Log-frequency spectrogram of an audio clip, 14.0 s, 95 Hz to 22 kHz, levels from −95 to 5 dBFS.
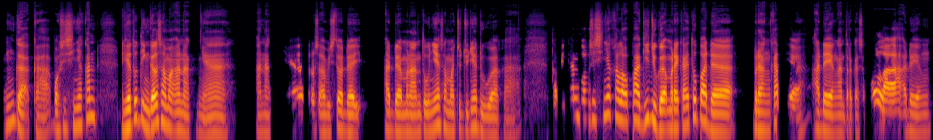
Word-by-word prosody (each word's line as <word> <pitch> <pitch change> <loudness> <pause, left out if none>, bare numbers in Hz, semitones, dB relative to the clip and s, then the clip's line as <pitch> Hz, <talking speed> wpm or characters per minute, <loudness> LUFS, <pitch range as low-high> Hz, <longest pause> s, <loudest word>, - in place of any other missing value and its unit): Enggak 195 +4 0
Kak, 120 -2 -7
posisinya 155 +4 -4
kan 235 +1 0 0.4
dia 155 +2 +5
tuh 225 - +2
tinggal 170 -4 +7
sama 175 -4 +2
anaknya, 125 -4 -5 0.8
anaknya - - -12 0.2
terus 140 - -10
habis 130 -1 -4
itu - - 0
ada 135 -1 +1 0.6
ada 140 0 +1
menantunya, 135 +3 -1
sama 140 -4 -2
cucunya 140 +3 -5
2 120 -2 -2
Kak, - - -14 0.5
tapi 130 +7 -9
kan 245 +1 -6
posisinya 220 +4 -3
kalau 215 -4 +5
pagi 200 -2 +4
juga 160 -6 +7
mereka 155 +2 +4
itu 235 - +1
pada 185 -9 +5 0.6
berangkat 145 +6 0 0.2
ya, - - 0 0.3
ada 145 -1 -1
yang 130 -1 +2
nganter 130 -1 -6
ke - - -8
sekolah, 150 -8 +3
ada 140 0 -5
yang 130 +1 -11
145 Hz, 165 wpm, -21 LUFS, 130-185 Hz, 0.8 s, tinggal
